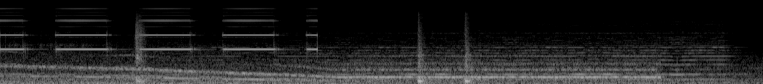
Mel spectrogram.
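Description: An electric train motor whines, falling in pitch as the train slows to a stop.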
